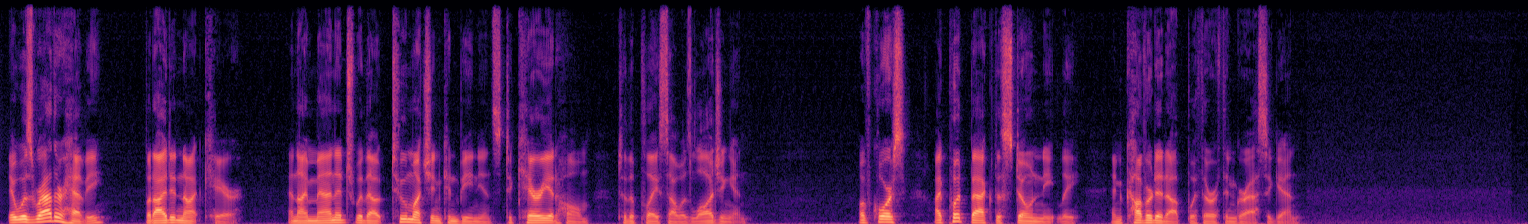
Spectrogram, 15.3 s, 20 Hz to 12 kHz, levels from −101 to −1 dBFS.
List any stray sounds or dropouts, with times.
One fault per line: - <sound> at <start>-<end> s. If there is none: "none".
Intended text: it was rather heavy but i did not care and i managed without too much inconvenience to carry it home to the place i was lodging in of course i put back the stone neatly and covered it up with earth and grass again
none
